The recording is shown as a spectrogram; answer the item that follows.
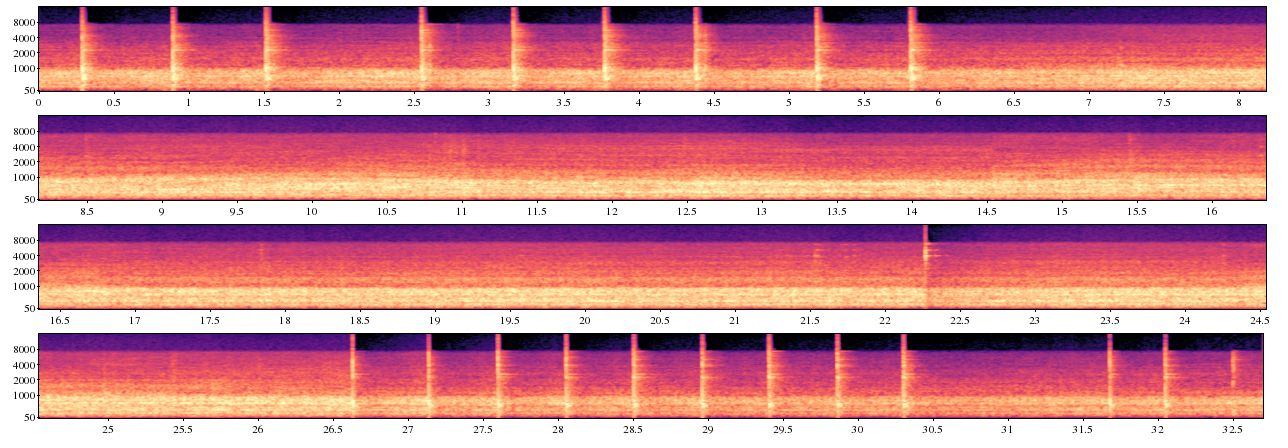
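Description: Hand hammer striking red-hot wrought iron on an anvil: about nine ringing blows at a steady pace, then a pause of some twenty seconds filled with the steady rushing noise of the forge running, then a faster run of about eight blows near the end. The forge's rushing noise runs under the hammering as well.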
